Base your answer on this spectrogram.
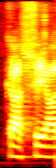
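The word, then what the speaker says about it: García: but the only part that I say in a Spanish accent is Garcia. I say Mario Garcia Romo.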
